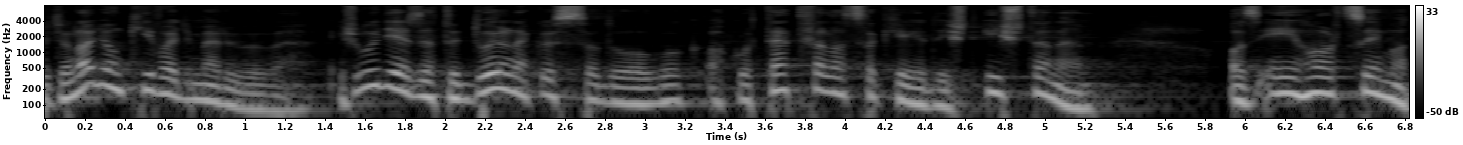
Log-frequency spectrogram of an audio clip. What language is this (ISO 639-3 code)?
hun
